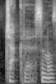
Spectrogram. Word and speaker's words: chakras: can do yoga poses Chuck Dez which is the correct way to say it cause like they're like it's not chakras it's Chuck des and I was like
